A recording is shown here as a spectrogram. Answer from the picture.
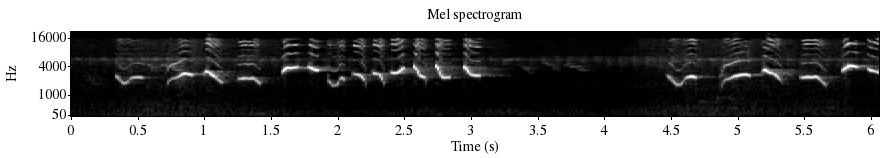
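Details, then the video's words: Lombok cage-bird training recording of common iora and bar-winged prinia: energetic phrases of swooping whistles and rapid chirps, a brief silence, then the song resumes, over faint low hum. "Opior Jambul gacor Mental Juara Masteran Jitu Burung Prenjak Daun Lombok"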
